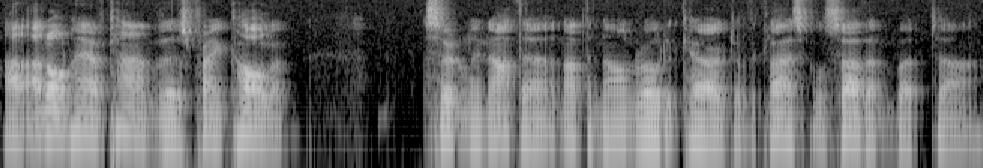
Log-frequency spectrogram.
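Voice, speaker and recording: A man rambling on a live stream, stammering and halting, with wordy, formal phrasing. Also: mid-range voice, level tone, creaky, warm tone, reverberant, low-quality recording. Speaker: prank call stream host.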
